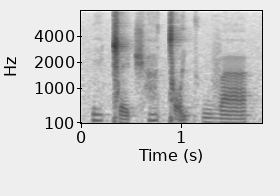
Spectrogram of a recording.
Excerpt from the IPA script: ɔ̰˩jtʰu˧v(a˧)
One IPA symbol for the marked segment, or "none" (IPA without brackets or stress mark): a˧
